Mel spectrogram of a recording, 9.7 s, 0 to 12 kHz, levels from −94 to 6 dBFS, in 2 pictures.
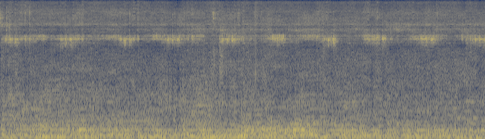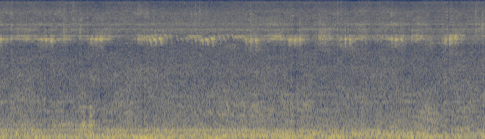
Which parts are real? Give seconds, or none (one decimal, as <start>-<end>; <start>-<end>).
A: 6.3-7.3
